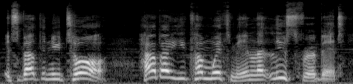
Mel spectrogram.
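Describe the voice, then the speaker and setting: A woman's voice: on the high side, lively intonation, fast, faint music behind, voice pushed up. A woman voicing an easygoing, supportive young male rock star in a fan fiction reading, casual and coaxing.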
